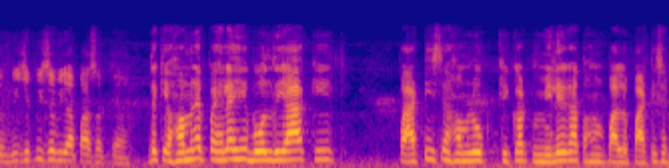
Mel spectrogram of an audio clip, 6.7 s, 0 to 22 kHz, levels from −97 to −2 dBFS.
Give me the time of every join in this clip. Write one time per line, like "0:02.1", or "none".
none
